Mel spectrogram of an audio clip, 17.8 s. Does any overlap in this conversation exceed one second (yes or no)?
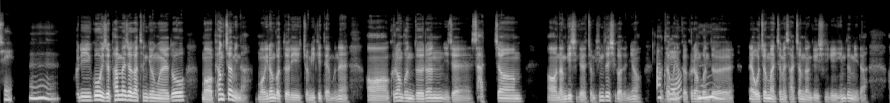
yes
